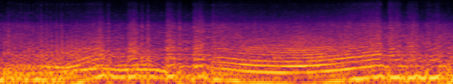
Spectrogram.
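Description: Engines of front-wheel-drive stock demolition derby cars running hard and revving. Around the middle, one engine's pitch drops and then climbs again. A few sharp knocks are also heard.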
